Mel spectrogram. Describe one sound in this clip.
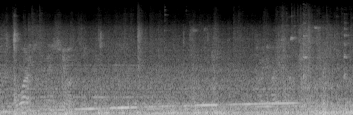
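A train's electric motor whines, rising in pitch as it speeds up.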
